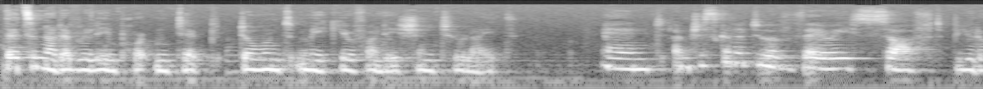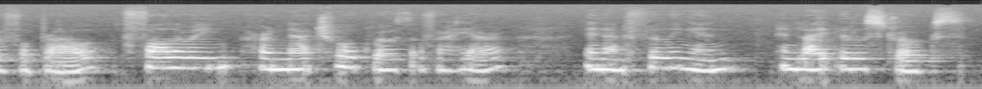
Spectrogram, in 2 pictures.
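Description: Hoarse, gravelly woman losing her voice. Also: mid-range voice, fairly even intonation, measured pace, mellow, poor audio. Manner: chatty, friendly, explains as she works. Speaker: makeup artist. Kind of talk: makeup tutorial.

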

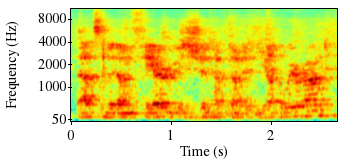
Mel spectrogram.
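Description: A young man from the Italian-speaking part of Switzerland, with a Swiss accent, giving a relaxed, self-deprecating seminar talk full of ums and uhs, recorded in a lecture room. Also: medium pitch, fast. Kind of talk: technical lecture to a live audience. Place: lecture room with a projector screen. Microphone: far room camera, no visible mic. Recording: echoey room, distant mic, background noise.

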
